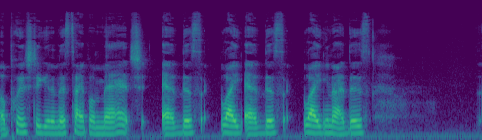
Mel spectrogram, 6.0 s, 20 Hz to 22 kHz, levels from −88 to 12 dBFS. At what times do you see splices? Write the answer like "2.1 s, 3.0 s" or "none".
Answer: 3.0 s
